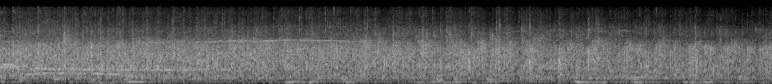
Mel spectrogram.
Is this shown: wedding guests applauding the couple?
yes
